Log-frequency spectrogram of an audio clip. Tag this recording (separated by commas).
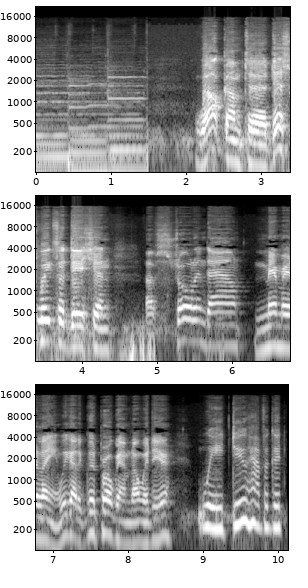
Music, Speech, Gospel music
